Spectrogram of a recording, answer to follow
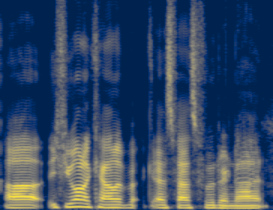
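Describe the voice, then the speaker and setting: A man's voice: medium pitch, fairly quick, sharp tone, clean tone, no room sound, studio quality. A man co-hosting a casual podcast, telling stories with lots of laughing and swearing. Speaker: podcast co-host.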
